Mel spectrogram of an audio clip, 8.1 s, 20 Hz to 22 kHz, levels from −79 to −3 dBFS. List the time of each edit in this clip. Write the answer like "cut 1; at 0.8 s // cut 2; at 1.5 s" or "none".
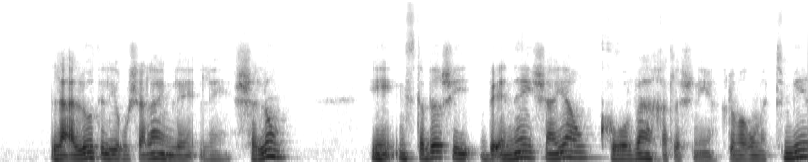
none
